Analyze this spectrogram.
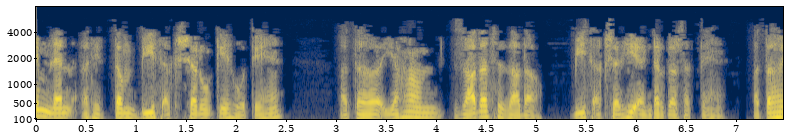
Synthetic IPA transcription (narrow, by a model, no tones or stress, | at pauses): ɪmlɛ̃ːɳɖɐd̪ʱɪk̚t̪əmbiːsɐkʃəɾõkeɦoːt̪eɦɛ̃ː | ɐt̪əjɐɦãɦɐmzjaːd̪asezjaːd̪a | biːsɐkʃəɾɦiɛ̃ɳʈəɾkɐɾsɐk̚t̪eɦɛ̃ː | ɐt̪əɦ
